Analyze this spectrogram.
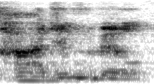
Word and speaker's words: Hodgenville: How do I pronounce that police department? Help me out. It is Hodgenville, Kentucky.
